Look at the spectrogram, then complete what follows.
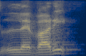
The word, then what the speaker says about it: Levari: Now, Ariel, is your last name pronounced Levari? You got it. Well Levari, done.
